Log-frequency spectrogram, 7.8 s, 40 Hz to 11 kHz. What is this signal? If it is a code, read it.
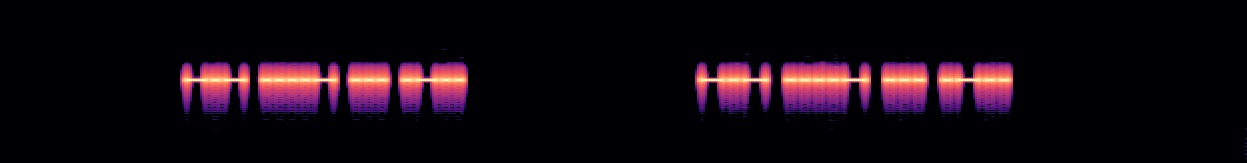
Morse code, heard as a keyed tone, about 29 wpm, 700 Hz. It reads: K4SL K4SL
